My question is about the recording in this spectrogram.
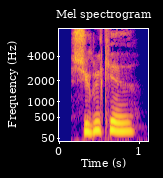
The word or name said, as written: cykelkæde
